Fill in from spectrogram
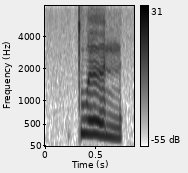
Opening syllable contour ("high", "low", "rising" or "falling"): falling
